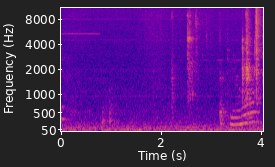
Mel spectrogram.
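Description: A few light clicks and knocks from a paper milk carton and plastic cups being handled and set down on a tabletop, about two and a half seconds in and again near the end.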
